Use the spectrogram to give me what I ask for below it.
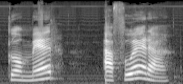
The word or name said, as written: comer afuera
